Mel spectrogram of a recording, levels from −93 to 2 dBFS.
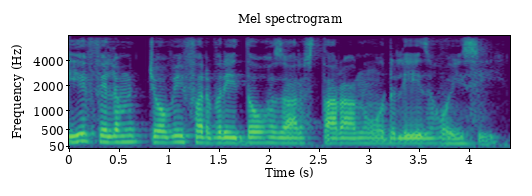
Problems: none marked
